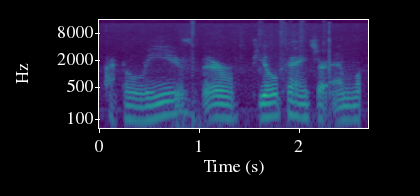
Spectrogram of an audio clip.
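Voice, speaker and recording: A man's voice: on the low side, a little slow, dark tone, no echo. A man co-hosting a podcast in casual chat, recorded with dull lo-fi audio. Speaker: podcast co-host.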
